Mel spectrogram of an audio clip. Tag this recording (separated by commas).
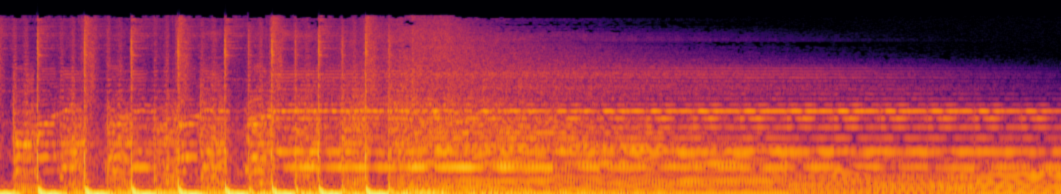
Music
